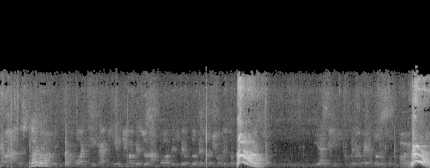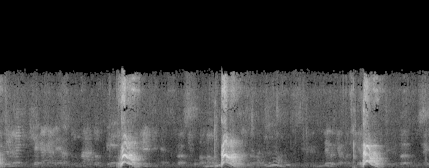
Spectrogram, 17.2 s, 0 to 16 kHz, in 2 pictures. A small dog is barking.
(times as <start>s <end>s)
4.6s 5.4s, 8.0s 8.8s, 10.8s 11.6s, 12.8s 13.6s, 15.7s 16.5s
